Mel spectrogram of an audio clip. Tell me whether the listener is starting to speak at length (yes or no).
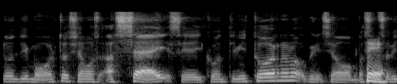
no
